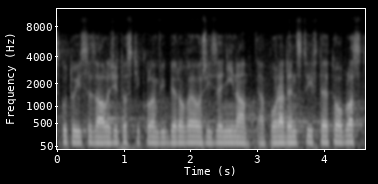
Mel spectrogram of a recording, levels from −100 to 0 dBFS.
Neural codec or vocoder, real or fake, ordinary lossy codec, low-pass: none; real; Opus, 24 kbps; 7.2 kHz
